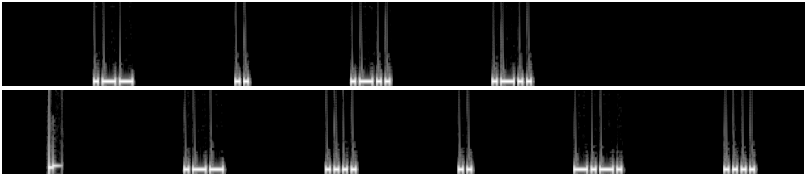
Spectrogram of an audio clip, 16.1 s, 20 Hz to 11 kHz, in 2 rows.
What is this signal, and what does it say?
Morse code, heard as a keyed tone, about 28 wpm, spaced as for 8 wpm, 700 Hz. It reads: WILL WHICH
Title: 8x Character Spacing - Top 500 Words - 28wpm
